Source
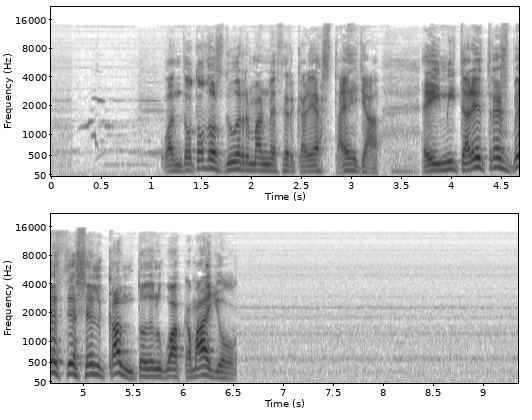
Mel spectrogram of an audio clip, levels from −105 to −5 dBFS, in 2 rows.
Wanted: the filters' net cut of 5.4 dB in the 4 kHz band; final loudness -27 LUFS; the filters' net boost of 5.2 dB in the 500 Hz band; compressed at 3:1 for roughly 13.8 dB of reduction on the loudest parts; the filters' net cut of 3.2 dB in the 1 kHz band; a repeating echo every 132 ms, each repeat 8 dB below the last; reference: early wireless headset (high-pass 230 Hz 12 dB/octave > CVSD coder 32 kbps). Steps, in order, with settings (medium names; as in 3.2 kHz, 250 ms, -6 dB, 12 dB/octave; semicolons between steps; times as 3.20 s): peaking EQ 500 Hz +8 dB; peaking EQ 1 kHz -7 dB; peaking EQ 4 kHz -7 dB; compression 3:1, threshold -38 dBFS; high-pass 230 Hz 12 dB/octave; feedback delay 132 ms, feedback 40%, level -8 dB; CVSD coder 32 kbps; trim +12.5 dB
